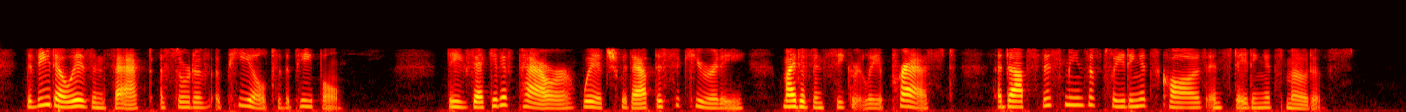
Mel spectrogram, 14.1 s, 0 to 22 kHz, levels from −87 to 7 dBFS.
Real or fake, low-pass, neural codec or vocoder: real; 3.6 kHz; none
